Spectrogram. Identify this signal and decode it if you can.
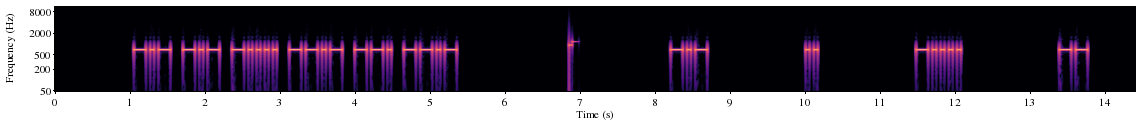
Morse code, heard as a keyed tone, about 22 wpm, spaced as for 11 wpm, 700 Hz. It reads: KK6QGQ KI6M
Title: USA Call Signs - 6 Characters - 8x Character Spacing - 22wpm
